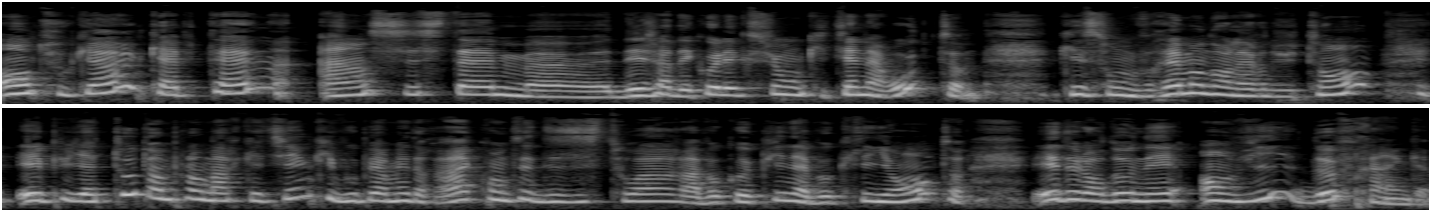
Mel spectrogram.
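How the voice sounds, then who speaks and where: A woman speaks at a fairly slow pace in a high pitch with ordinary pitch variation over a quiet background. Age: 50s. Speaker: home-sales fashion consultant; clothing sales network seller. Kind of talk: recruitment pitch video. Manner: hesitant, many filler sounds. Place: home room. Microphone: phone near.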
